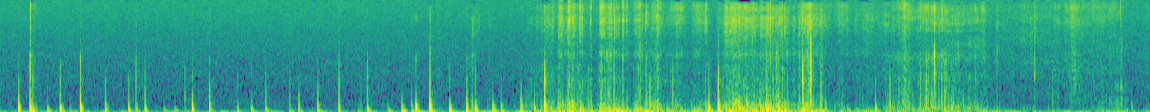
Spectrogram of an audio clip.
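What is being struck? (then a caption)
Cork trivet. Long acrylic nail tips tap quickly and irregularly on the face of a round solid cork trivet near its edge, which is tilted toward the camera, making dull, low, short knocks. Around the midpoint the nails switch to scratching the cork, giving a denser, rougher rasp with faint brighter hiss, then settle into softer scratching with a few scattered taps.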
